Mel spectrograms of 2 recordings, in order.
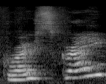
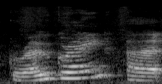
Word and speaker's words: grosgrain: I keep calling it gross gray apparently you're not supposed to pronounce the S so grosgrain toe caps there which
